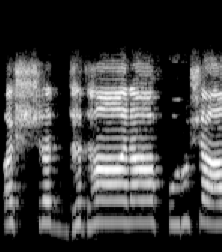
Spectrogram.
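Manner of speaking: slow, drawn-out अश्रद्धधाना पुरुषा with long aa vowels; pronunciation demo. Shown as a demonstration. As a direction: chant अश्रद्धधाना पुरुषा syllable by syllable, slowly. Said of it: "अब हम इसका देखेंगे उच्चारण".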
